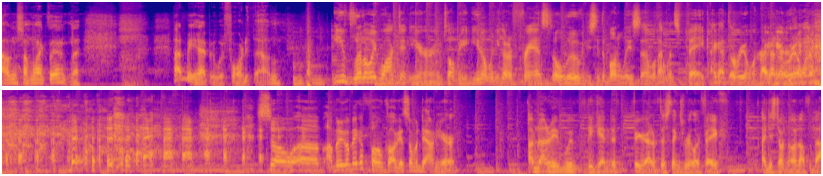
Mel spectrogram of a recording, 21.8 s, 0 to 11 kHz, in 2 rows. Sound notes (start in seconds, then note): 10.2 laughing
